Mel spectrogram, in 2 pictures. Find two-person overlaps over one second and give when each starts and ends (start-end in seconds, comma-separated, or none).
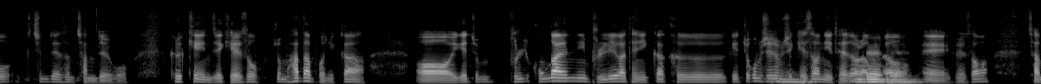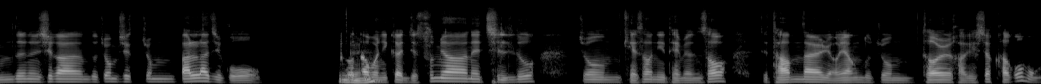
7.7-9.3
